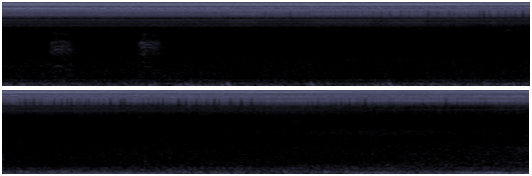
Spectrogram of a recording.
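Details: Continuous shrill, high-pitched hiss of Mogannia minuta, a grass cicada of Okinawa, Japan, holding level throughout; two brief lower chirps sound near the start over a soft low background rumble.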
